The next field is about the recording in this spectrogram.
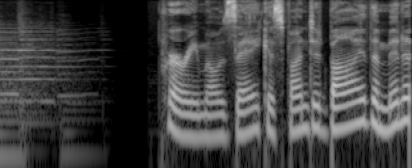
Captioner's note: voiceover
